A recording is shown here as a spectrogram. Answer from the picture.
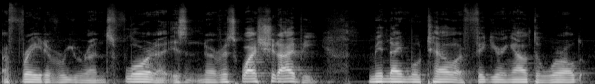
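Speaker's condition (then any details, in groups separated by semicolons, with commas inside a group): No condition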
